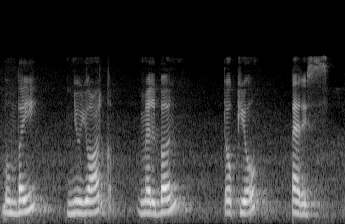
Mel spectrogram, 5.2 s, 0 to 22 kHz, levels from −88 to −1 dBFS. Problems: background sounds at intervals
